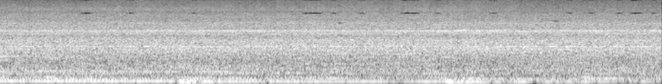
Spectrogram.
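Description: Room noise: a low, steady hum with a faint hiss and no music or voice.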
